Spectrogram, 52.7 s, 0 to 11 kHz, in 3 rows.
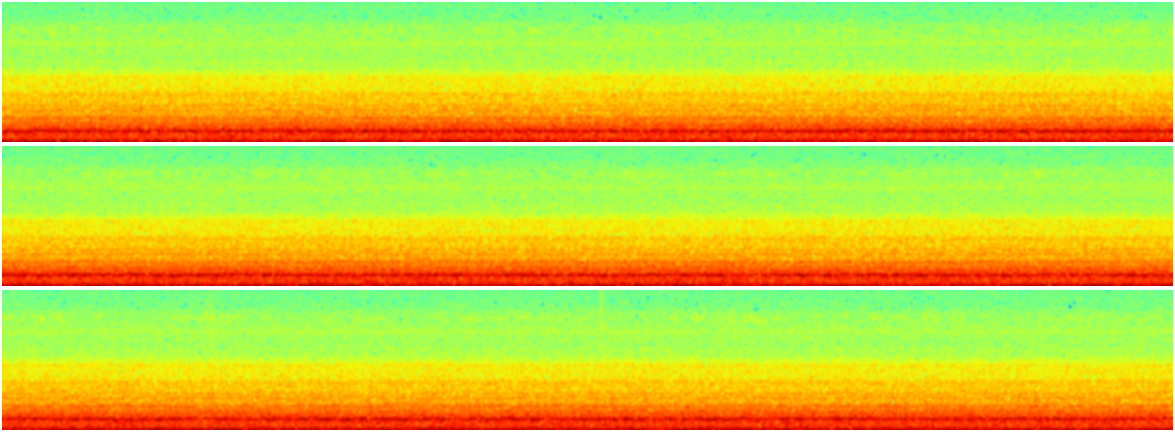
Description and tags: A projection booth roomtone recorded with a Tascam DR-40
